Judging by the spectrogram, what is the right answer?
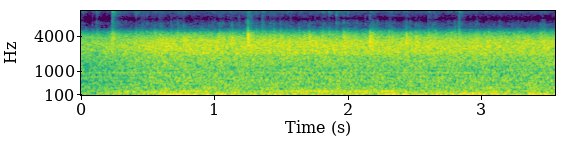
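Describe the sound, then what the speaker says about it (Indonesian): Heavy rain pours down in Jakarta, a dense, steady hiss of drops drumming on surfaces close by, constant and loud with no voices over it. "karena hujannya lumayan deras banget sih"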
